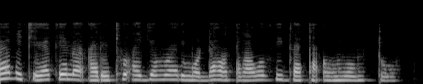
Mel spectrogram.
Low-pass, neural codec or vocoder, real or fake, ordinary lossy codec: 7.2 kHz; codec, 44.1 kHz, 1.7 kbps, Pupu-Codec; fake; AAC, 48 kbps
